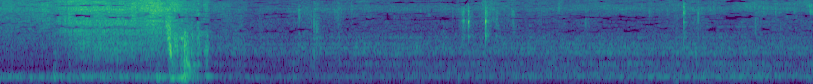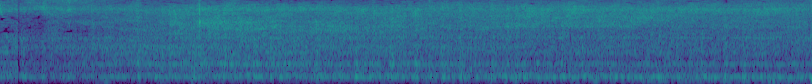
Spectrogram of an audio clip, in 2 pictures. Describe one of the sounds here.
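Water bubbles and fizzes steadily in a bucket.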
